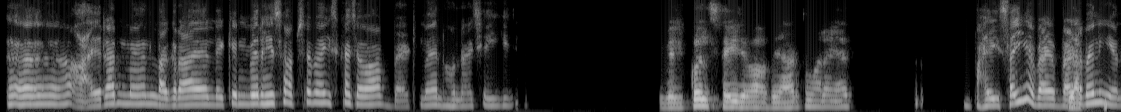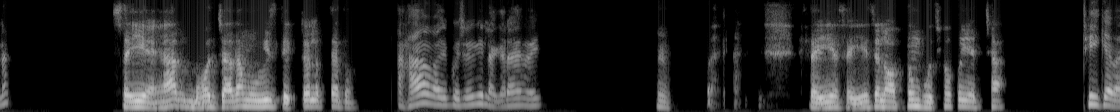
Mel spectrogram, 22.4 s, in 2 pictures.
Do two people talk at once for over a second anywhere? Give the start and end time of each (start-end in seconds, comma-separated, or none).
none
